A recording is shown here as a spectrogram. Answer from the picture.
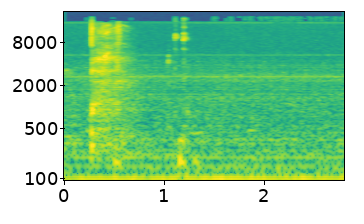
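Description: A couple of faint, quick mouse clicks on a computer, marking a film as not seen, the first slightly longer and the second a brief tap about a second later, with no talking.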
